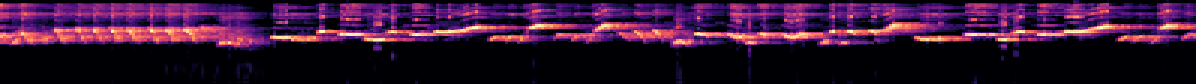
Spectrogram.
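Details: White-rumped shama singing a rich fill of varied material used to lure and provoke rival shamas: a continuous, loud flow of clear whistles rising and falling in stepped phrases with scattered sharp clicks.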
